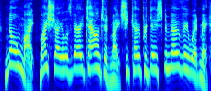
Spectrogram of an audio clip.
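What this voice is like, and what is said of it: Put-on, unconvincing Australian accent. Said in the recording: “I never said I could do an Australian accent.”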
